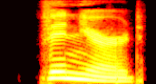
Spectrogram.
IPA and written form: vˈɪnjɚd (vineyard)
